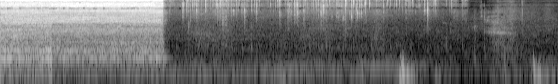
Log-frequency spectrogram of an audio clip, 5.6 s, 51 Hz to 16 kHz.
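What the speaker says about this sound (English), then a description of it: "just blast some O'Reilly parts cleaner into it" Loud, steady hiss of O'Reilly parts cleaner sprayed into the front Dana 30 axle of an old Jeep to flush out old gear oil, lasting about a second and a half and then cutting off to quiet knocks.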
